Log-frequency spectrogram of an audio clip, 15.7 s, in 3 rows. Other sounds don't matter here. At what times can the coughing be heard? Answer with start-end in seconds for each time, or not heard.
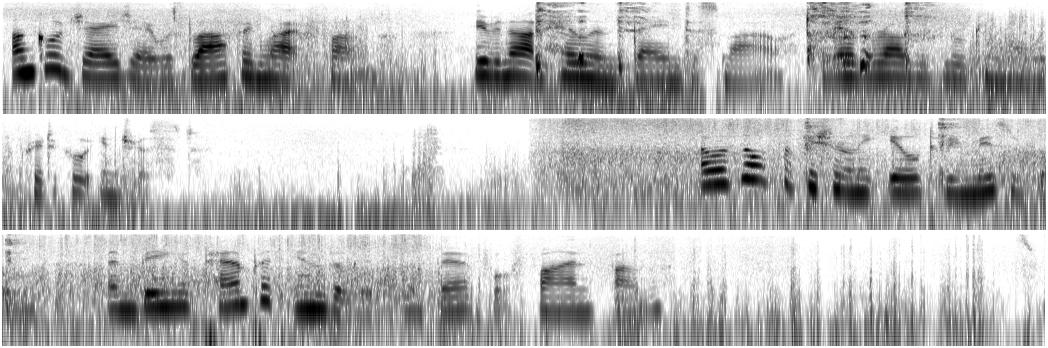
2.6-4.7, 9.2-10.7.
